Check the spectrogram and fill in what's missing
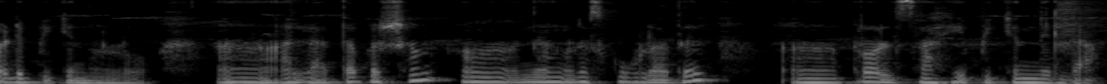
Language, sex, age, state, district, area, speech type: Malayalam, female, 30-45, Kerala, Ernakulam, rural, spontaneous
